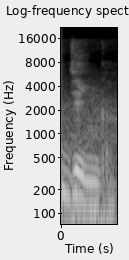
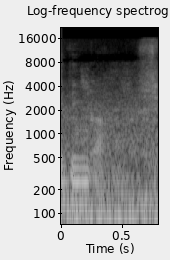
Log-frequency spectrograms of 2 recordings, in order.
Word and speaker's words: деньгах: О деньгах, а не о деньгах. Чтоб я ударение правильно ставила.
